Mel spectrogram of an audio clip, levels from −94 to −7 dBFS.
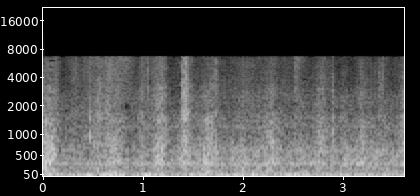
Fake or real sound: real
